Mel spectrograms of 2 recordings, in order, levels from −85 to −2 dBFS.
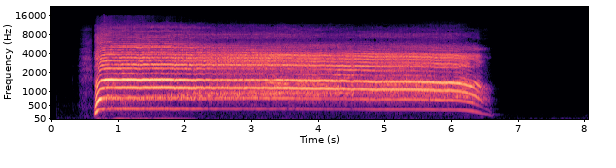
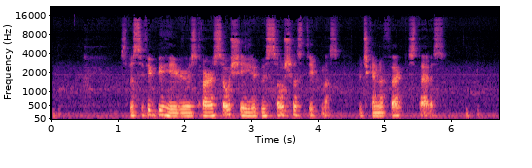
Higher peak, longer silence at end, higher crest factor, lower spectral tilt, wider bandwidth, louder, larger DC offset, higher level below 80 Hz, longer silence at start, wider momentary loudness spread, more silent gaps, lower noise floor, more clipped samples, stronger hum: about the same, 0 dBFS vs -2 dBFS; first, 1.55 s vs 0.05 s; about the same, 14 dB vs 16 dB; second, 0.5 dB/octave vs -5.5 dB/octave; second, 13.5 kHz vs 15.5 kHz; first, -12 LUFS vs -17 LUFS; neither; second, -68 dBFS vs -46 dBFS; first, 0.65 s vs 0.05 s; second, 6 LU vs 22 LU; neither; first, -79 dBFS vs -40 dBFS; neither; neither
